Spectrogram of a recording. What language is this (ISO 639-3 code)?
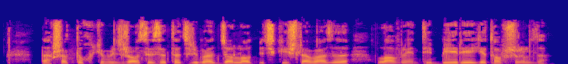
uzb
